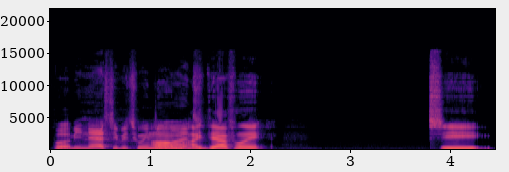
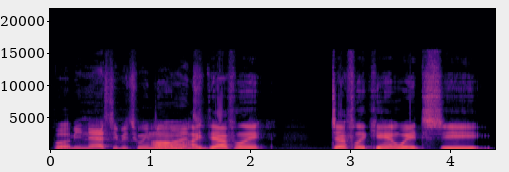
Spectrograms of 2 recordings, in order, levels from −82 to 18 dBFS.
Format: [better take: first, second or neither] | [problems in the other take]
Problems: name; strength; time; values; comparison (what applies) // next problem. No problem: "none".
second | audio cutting out; at 2.5 s for 1 s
